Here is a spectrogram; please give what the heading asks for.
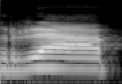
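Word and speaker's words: wrap: तो यहाँ पर देखिए पैटर्न 5th में है डब्ल्यू आर, यहाँ पर जो है डब्ल्यू साइलेंट रहता है, डब्ल्यू आर का कॉम्बिनेशन रहेगा और डब्ल्यू यहाँ पर साइलेंट रहेगा। तो ये देखिए स्टार्टिंग में डब्ल्यू आर है और यहाँ पर जो डब्ल्यू है वो साइलेंट है। राइट, रॉन्ग, रैप, रिस्ट, तो यहाँ पर आर से उच्चारण हो रहा है, डब्ल्यू साइलेंट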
